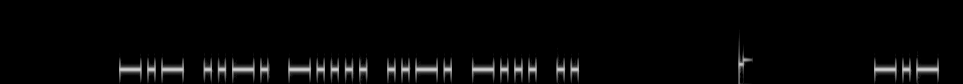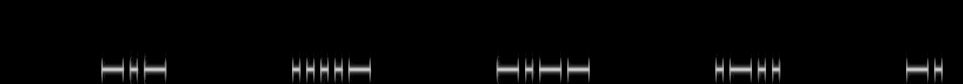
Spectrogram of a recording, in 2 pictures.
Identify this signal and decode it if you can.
Morse code, heard as a keyed tone, about 17 wpm, spaced as for 9 wpm, 700 Hz. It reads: KF6FBI KK4YLN
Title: USA Call Signs - 6 Characters - 6x Character Spacing - 17wpm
